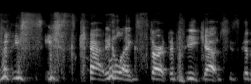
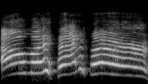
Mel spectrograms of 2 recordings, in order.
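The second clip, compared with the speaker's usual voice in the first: very high, very loud anguished wail, drawn out; 13 semitones higher, 8 dB louder than usual. Voicing a character faking a headache to distract: screaming in pain. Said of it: "start screaming and holding her head like".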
